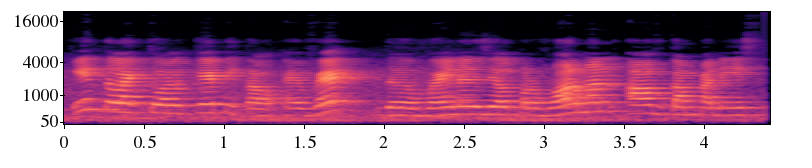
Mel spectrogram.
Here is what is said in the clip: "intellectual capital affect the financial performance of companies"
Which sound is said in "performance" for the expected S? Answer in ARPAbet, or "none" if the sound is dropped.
none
